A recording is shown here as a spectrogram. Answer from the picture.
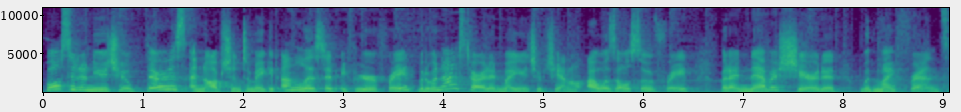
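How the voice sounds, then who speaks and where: A woman with a Russian accent speaks at a moderate pace, her high voice full of lively intonation. Music plays in the background. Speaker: YouTuber, language tips. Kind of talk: vlog advice talk. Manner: animated.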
